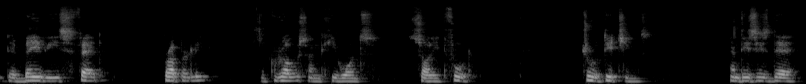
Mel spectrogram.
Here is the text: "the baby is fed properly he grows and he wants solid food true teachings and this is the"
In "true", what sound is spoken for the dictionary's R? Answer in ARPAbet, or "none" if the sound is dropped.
R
